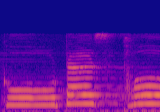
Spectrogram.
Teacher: ಥೋ ಮಹಾಪ್ರಾಣ ದೀರ್ಘ ಇದೆ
